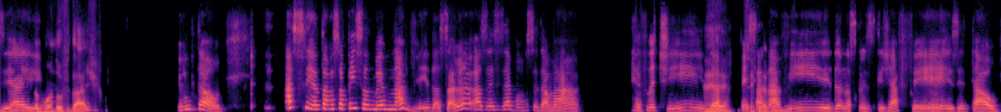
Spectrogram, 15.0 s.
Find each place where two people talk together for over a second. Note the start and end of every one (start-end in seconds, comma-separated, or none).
10.6-12.0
